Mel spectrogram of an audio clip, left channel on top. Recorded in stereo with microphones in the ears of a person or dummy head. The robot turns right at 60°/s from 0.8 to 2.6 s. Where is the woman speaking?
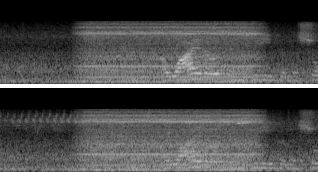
115° left, 1.1 m; by 3.2 s 175° left, 1.1 m.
